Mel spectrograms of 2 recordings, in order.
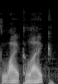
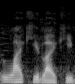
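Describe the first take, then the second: First: Each part is the plain word 'like'. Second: Each part ends with an added 'ee' sound. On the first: "Why would it be pronounced like-like?" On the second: "As a child, I pronounced it likey-likey"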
